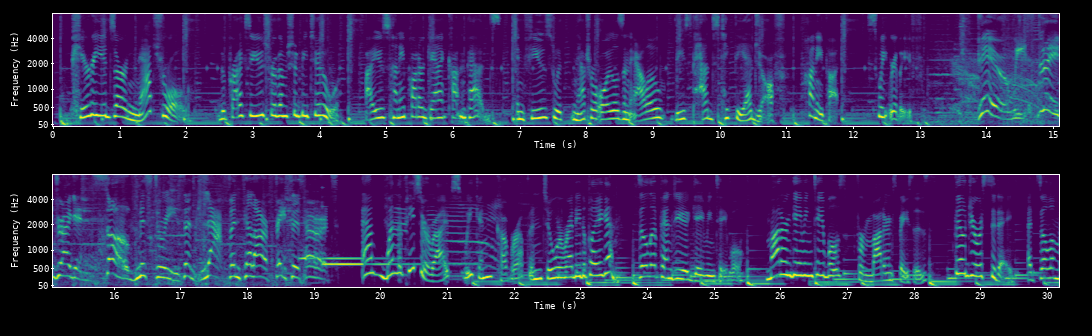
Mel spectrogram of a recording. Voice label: Commercial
